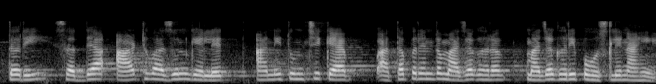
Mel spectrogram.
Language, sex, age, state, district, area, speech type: Marathi, female, 18-30, Maharashtra, Washim, rural, spontaneous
